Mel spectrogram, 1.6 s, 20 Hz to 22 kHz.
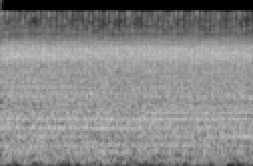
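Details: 2017 Nissan Almera idling with AC on after replacing the seized compressor, which had left only the belt spinning noisily, plus a new filter/drier; smooth steady hiss, no clatter or grinding. AC now very cold.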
